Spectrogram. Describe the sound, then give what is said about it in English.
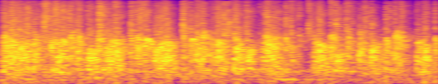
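Steady, dense applause from a seminar audience welcoming a speaker, many hands clapping at once in a loud continuous patter with no pauses and no voices. “We can give her lots of applause.”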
